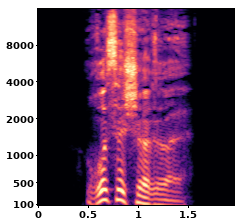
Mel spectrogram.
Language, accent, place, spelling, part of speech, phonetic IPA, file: German, Germany, Berlin, russischere, adjective, [ˈʁʊsɪʃəʁə], De-russischere.ogg
- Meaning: inflection of russisch: 1. strong/mixed nominative/accusative feminine singular comparative degree 2. strong nominative/accusative plural comparative degree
